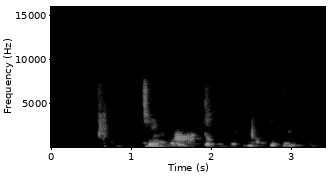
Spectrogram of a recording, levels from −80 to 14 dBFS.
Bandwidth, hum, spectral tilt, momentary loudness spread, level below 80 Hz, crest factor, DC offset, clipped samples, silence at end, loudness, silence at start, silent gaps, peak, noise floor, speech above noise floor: 8.2 kHz; none; -5 dB/octave; 15 LU; -76 dBFS; 20 dB; under 0.1%; under 0.1%; 0.35 s; -33 LUFS; 0.6 s; none; -14 dBFS; -83 dBFS; 52 dB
